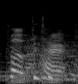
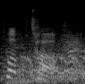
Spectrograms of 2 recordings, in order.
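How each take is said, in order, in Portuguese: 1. O nome é dito sem sotaque britânico. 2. O nome é dito com sotaque britânico.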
